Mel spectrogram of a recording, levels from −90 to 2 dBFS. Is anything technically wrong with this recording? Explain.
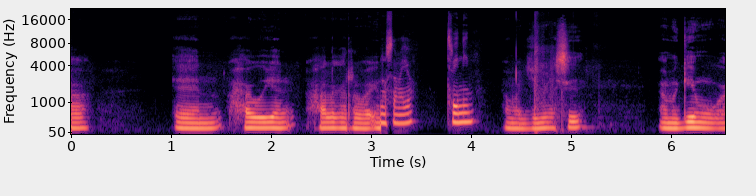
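Yes. From 3.09 to 4.14 s there is a section at the wrong speed: that stretch of speech plays back at twice its recorded rate, likely because it was resampled or clocked at the wrong rate. Speed and pitch jump together, so the speech becomes hurried and chipmunk-like, about ten semitones higher. On a spectrogram, harmonics and formants shift abruptly upward there. On the waveform, syllable envelopes look compressed to half their width.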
